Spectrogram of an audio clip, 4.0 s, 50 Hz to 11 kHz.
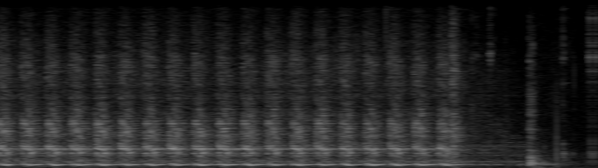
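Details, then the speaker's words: Hitachi EX55UR excavator, sat a year with broken boom, on jumper cables with fuel gauge reading barely anything: even starter cranking about three compressions a second, never fires; crank no start, not combusting fuel, low fuel suspected. "which means it's not combusting the fuel"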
